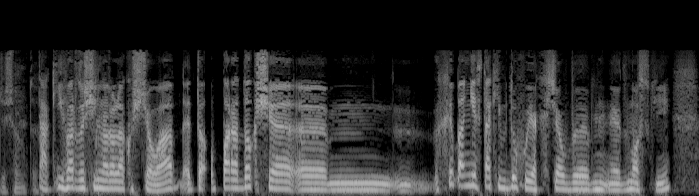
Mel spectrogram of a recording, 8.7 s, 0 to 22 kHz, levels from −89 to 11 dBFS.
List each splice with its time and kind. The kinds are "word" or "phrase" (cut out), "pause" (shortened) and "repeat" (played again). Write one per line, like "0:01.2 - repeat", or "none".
none

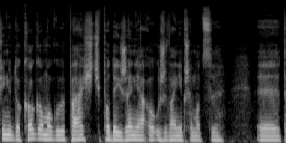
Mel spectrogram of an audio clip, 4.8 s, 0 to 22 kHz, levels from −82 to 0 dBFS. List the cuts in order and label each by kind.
none

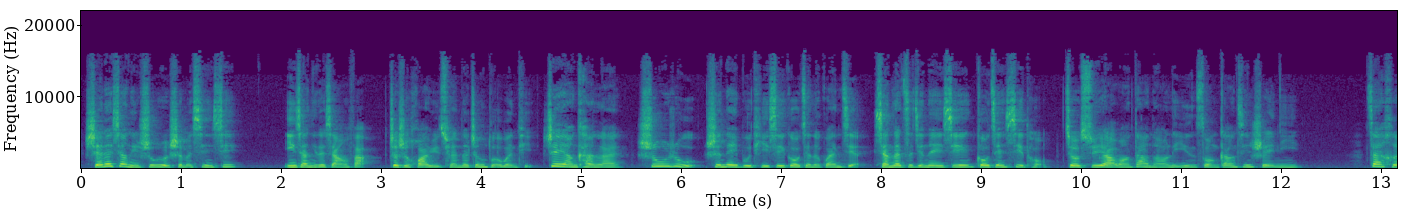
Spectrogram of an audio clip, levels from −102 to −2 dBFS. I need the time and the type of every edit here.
0:03.0 - pause
0:04.6 - pause
0:05.5 - pause
0:07.9 - pause
0:09.7 - pause

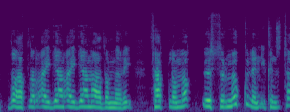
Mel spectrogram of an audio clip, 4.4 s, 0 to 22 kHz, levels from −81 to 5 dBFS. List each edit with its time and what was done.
0:00.9 - repeat

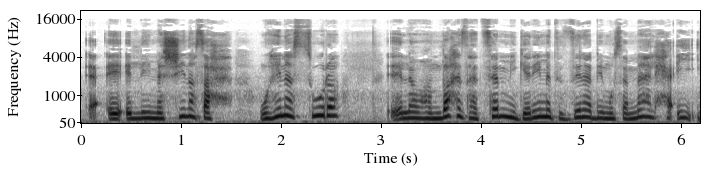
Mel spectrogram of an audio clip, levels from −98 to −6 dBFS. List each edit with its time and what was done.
0:03.0 - pause

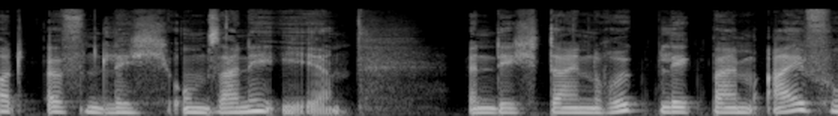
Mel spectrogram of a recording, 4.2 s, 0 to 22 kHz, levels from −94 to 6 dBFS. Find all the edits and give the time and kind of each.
none

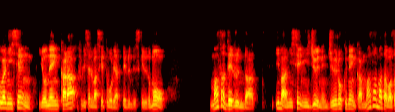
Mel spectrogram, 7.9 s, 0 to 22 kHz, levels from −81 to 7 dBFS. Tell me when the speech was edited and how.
none

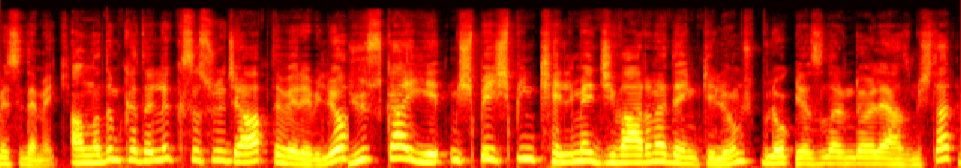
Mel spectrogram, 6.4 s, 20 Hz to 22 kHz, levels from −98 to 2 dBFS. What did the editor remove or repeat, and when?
0:01.5 - word

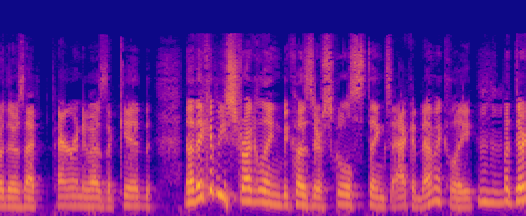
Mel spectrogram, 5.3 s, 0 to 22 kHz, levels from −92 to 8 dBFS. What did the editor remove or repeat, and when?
none

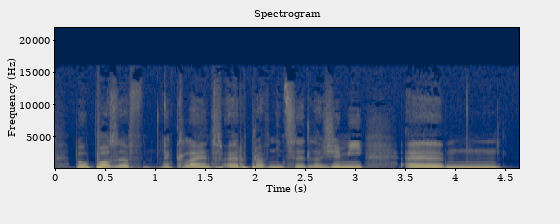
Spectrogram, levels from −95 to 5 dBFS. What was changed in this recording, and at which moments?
none

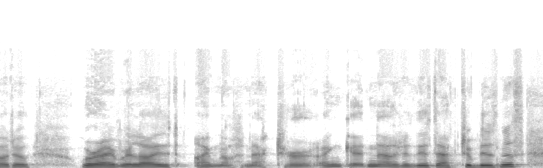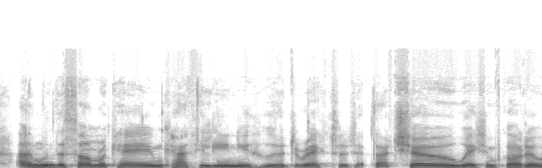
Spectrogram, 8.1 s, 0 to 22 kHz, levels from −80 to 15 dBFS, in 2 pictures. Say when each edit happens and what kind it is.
0:06.8 - word

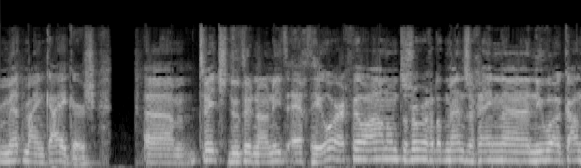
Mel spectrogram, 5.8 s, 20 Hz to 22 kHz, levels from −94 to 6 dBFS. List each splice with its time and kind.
none

